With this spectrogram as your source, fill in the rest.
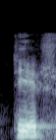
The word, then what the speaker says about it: Thor: name is uh th R Thor is the Scandinavian name pronounced t and uh I'm not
